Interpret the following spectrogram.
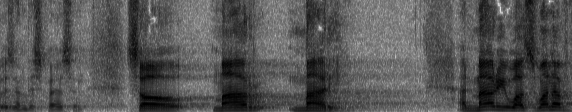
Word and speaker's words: Mar Mari: They spelled my name M-A-R-Y. They made me Mary. I'm going to see Mari Mari Mary Mary. If you hear Mar Mari, Mar is an Aramaic word, Syriac.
